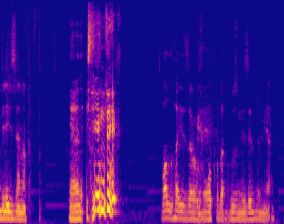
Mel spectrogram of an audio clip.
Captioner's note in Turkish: kahkaha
